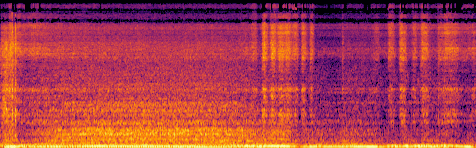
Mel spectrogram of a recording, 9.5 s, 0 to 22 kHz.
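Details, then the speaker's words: 1948 GMC COE truck six-cylinder started after years of sitting, primed with fuel down the carburetor: settles into a steady, even low idle with no misses or knocks; sounds healthy though the carburetor needs cleaning; normal idle. "Sounds pretty healthy, but definitely needs a carburetor clean out, some work. But look, it fires up now on its own."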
